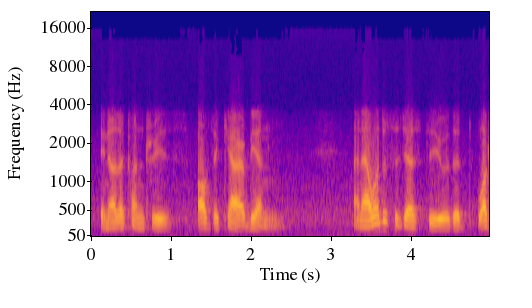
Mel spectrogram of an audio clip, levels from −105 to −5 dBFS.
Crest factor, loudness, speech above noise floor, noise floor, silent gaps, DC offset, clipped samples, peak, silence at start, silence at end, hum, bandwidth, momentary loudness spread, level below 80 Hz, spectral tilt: 18 dB; -29 LUFS; 28 dB; -56 dBFS; none; under 0.1%; under 0.1%; -12 dBFS; 0.15 s; 0 s; none; 4.1 kHz; 9 LU; -70 dBFS; -8 dB/octave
